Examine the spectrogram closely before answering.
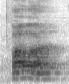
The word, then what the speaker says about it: power: Because in English, p, t, k, at the beginning of a word, when the syllable is stressed, the sounds are said with force, power, tower, cover. If you say power, it seems Englishmen, they corrected data. They hears it as bower.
